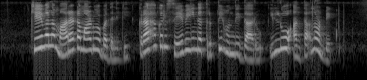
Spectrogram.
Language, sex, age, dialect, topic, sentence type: Kannada, female, 31-35, Coastal/Dakshin, banking, statement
